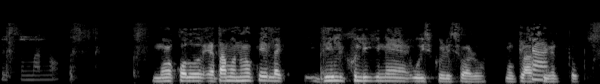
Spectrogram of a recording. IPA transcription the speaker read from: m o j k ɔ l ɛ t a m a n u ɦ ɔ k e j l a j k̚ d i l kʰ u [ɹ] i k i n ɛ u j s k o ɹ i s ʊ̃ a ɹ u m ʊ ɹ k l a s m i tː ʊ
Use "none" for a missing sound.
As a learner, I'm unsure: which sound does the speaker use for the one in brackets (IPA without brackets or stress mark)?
l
